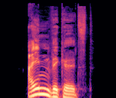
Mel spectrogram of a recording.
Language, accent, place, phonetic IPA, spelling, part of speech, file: German, Germany, Berlin, [ˈaɪ̯nˌvɪkl̩st], einwickelst, verb, De-einwickelst.ogg
- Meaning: second-person singular dependent present of einwickeln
